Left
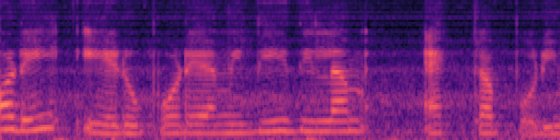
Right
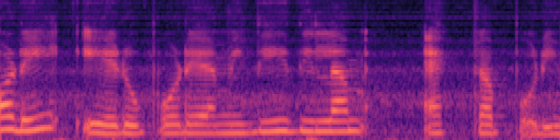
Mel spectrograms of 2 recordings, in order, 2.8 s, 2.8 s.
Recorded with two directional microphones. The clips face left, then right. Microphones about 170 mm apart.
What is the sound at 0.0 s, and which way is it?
A woman's voice, 30° right (ahead or behind).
